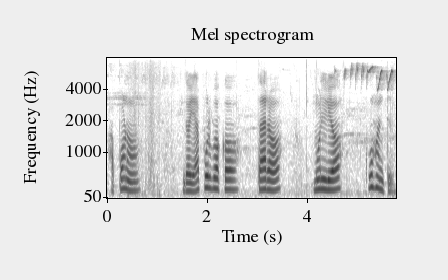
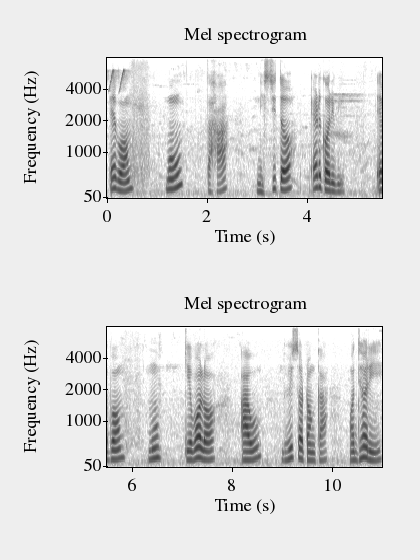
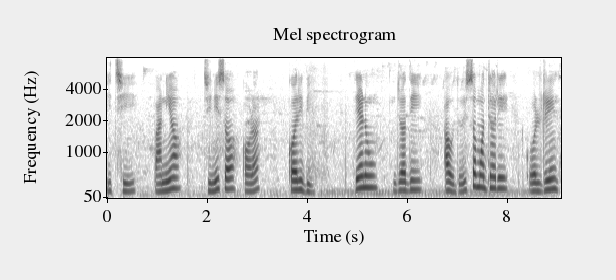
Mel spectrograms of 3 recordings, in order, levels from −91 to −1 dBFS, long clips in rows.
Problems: none marked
